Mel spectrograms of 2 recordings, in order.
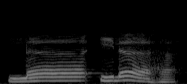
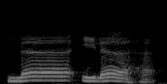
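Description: Both takes have the same delivery.

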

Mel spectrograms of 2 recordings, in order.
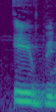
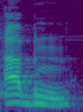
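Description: First: The word begins with an i vowel. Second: The word begins with an a vowel. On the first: The speaker calls it right. "you say with kasra" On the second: The speaker calls it wrong. "You don't say Abn"

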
